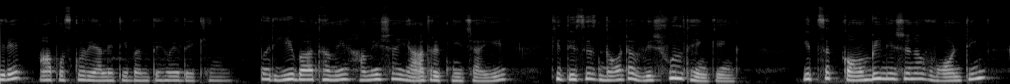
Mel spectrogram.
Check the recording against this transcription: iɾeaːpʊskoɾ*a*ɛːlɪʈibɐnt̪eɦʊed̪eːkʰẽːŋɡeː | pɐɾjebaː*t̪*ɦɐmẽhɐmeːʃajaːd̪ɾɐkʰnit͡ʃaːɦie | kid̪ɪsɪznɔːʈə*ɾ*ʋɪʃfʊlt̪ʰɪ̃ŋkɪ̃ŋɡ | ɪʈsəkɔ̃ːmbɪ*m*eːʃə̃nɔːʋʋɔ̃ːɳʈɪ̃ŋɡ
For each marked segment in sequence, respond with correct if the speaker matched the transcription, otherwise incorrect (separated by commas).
incorrect, correct, incorrect, incorrect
